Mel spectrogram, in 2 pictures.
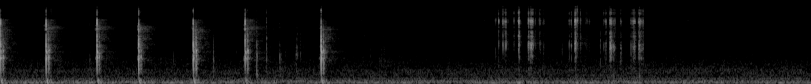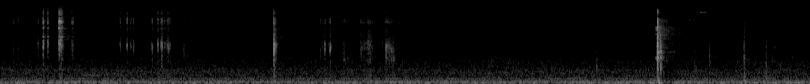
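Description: Rhyolite biface being worked with an antler tool: a run of sharp clicks about twice a second as small pressure flakes pop off the base edge, then short scratchy strokes of a stone abrader grinding the striking platform. A single sharp click near the end marks a basal thinning (fluting) flake coming off.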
